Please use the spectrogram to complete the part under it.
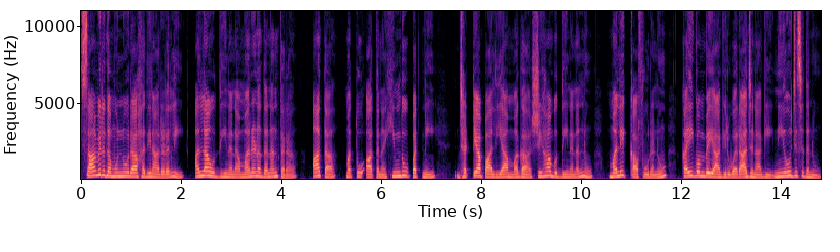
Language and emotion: Kannada, neutral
